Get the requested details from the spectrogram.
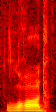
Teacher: हाफ़े लिसान कहते हैं मोटे किनारे को। ज़बान की करवट और ऊपर की 5 दाढ़ें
